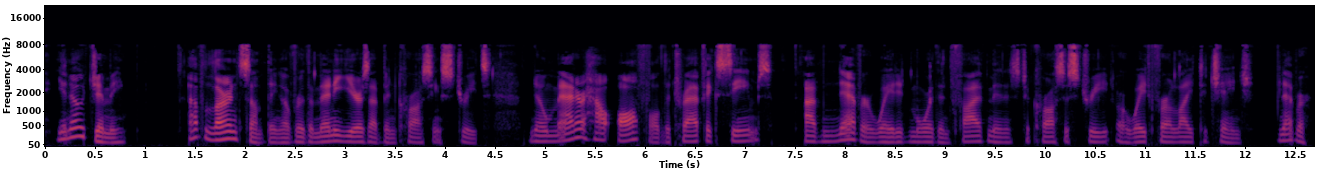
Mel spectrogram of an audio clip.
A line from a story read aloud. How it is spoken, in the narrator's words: She said to me calmly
